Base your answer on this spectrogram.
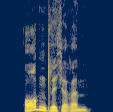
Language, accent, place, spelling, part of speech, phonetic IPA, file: German, Germany, Berlin, ordentlicherem, adjective, [ˈɔʁdn̩tlɪçəʁəm], De-ordentlicherem.ogg
- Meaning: strong dative masculine/neuter singular comparative degree of ordentlich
